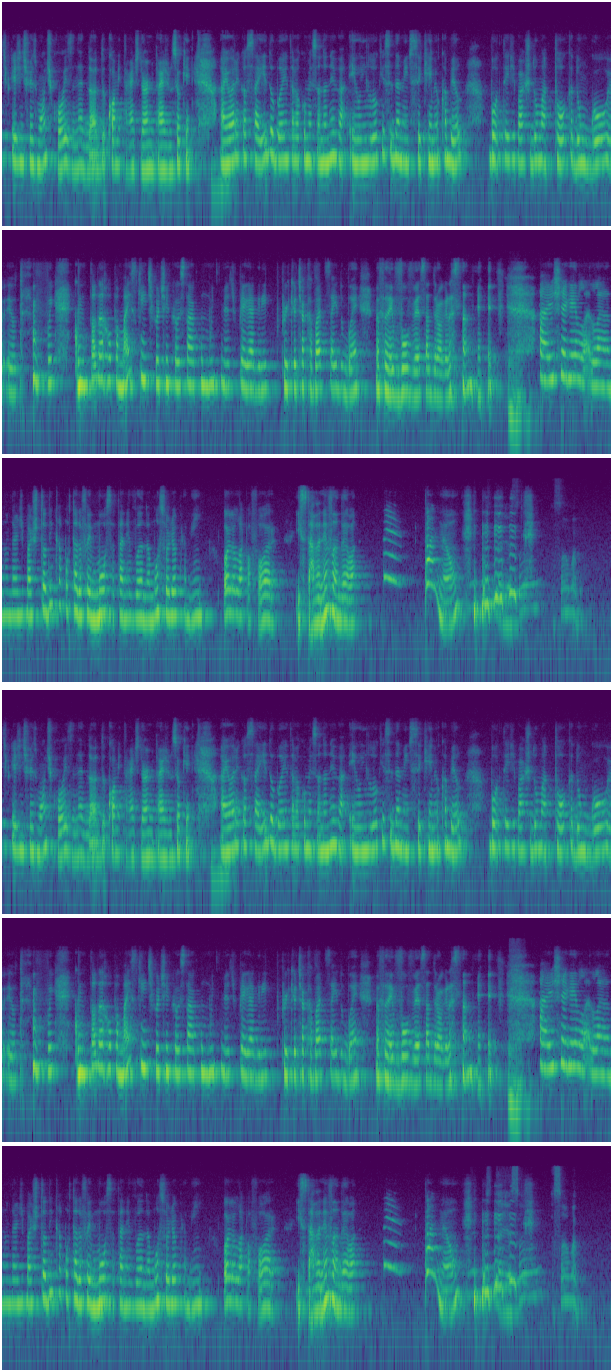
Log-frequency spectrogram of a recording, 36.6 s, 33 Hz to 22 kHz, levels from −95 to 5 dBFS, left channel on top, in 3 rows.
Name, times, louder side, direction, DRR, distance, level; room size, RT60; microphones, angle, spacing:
voice 1, 0.0-17.5 17.8-28.4 28.8-29.8 30.2-31.4 32.0-32.4 32.8-35.0, left 1 dB, 20° left, 13 dB, 0.6 m, -24 dB
voice 2, 4.2-4.6 22.3-22.7 33.1-33.2 33.6-33.9 34.2-35.9, right 2 dB, 50° right, 15 dB, 0.7 m, -36 dB
15.5 x 6.1 x 9.3 m, 0.86 s
head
